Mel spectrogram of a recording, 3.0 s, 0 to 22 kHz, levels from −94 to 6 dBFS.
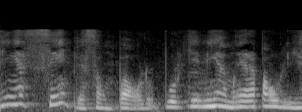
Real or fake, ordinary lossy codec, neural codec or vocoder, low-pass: real; AAC, 32 kbps; none; 7.2 kHz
